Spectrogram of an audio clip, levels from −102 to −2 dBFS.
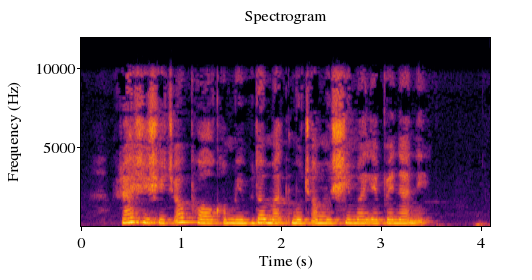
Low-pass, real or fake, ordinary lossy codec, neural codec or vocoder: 9.9 kHz; real; Opus, 64 kbps; none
